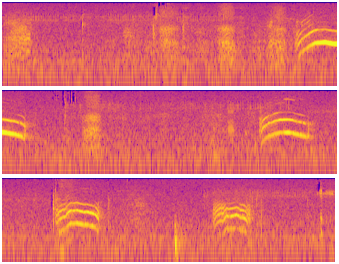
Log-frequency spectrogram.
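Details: Four-day-old Maine Coon kittens from Nikita's litter crying indoors: a handful of separate, thin arching mews, some rising then falling, spaced a second or two apart, with soft rustles and clicks between.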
